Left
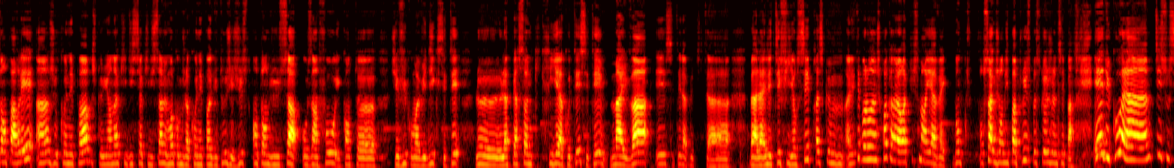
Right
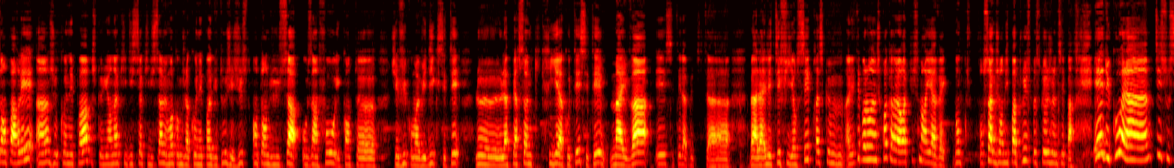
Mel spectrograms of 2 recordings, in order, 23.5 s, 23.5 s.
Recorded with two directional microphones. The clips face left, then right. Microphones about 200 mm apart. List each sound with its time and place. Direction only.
0.0 s speech: 5° right (ahead or behind)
